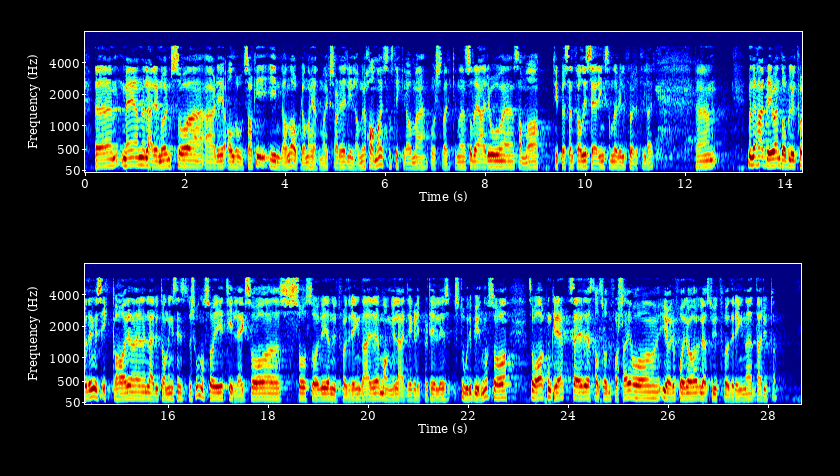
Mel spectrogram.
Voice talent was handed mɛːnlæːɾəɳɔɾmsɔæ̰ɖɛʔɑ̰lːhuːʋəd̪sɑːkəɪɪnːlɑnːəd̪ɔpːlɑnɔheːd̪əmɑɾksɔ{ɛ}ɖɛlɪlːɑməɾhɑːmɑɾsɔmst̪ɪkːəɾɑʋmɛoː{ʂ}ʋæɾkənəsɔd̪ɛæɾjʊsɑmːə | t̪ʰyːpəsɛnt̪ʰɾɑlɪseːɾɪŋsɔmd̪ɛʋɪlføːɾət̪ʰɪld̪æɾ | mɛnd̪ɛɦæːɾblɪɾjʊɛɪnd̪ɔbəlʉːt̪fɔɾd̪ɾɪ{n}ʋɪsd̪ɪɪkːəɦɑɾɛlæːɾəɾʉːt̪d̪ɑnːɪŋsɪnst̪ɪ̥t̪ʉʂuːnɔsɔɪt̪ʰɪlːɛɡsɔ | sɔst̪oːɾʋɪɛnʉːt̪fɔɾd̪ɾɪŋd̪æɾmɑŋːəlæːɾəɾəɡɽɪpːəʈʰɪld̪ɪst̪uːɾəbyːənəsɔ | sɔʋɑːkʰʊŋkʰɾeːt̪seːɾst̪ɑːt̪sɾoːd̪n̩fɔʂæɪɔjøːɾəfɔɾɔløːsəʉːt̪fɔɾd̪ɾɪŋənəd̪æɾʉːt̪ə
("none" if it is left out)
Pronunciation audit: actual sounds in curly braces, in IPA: æ, ʂ, ŋ

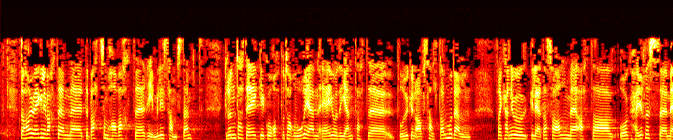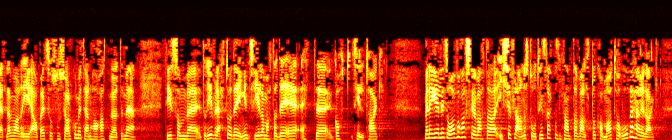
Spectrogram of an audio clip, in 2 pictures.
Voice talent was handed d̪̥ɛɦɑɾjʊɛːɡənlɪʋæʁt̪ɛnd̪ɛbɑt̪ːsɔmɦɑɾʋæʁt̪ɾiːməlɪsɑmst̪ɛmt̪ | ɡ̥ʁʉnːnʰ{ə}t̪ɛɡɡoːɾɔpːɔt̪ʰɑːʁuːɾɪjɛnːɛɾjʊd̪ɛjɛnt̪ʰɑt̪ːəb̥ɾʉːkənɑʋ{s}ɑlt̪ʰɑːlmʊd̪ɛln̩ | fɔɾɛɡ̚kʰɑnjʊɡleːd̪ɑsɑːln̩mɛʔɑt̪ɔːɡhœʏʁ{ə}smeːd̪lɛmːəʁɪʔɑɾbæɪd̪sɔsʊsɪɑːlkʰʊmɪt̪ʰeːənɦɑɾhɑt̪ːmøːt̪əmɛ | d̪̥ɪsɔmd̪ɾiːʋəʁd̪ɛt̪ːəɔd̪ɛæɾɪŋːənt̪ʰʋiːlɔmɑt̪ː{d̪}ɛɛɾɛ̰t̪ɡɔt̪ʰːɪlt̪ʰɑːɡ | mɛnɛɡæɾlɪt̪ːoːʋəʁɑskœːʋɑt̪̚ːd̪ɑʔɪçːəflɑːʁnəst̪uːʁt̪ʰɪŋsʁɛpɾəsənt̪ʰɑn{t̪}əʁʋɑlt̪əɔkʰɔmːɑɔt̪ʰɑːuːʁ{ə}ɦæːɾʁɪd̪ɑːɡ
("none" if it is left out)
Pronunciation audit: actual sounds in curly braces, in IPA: ɑ, s, ə, d̪, t̪, ə

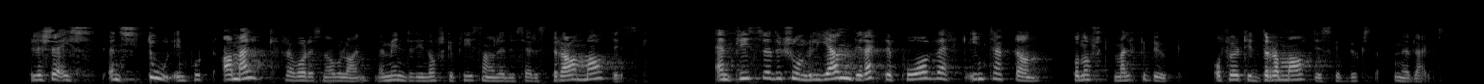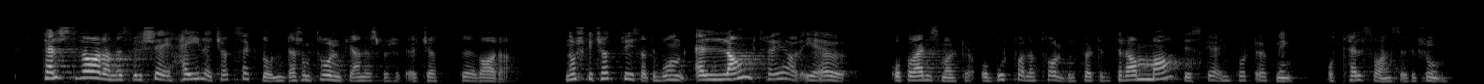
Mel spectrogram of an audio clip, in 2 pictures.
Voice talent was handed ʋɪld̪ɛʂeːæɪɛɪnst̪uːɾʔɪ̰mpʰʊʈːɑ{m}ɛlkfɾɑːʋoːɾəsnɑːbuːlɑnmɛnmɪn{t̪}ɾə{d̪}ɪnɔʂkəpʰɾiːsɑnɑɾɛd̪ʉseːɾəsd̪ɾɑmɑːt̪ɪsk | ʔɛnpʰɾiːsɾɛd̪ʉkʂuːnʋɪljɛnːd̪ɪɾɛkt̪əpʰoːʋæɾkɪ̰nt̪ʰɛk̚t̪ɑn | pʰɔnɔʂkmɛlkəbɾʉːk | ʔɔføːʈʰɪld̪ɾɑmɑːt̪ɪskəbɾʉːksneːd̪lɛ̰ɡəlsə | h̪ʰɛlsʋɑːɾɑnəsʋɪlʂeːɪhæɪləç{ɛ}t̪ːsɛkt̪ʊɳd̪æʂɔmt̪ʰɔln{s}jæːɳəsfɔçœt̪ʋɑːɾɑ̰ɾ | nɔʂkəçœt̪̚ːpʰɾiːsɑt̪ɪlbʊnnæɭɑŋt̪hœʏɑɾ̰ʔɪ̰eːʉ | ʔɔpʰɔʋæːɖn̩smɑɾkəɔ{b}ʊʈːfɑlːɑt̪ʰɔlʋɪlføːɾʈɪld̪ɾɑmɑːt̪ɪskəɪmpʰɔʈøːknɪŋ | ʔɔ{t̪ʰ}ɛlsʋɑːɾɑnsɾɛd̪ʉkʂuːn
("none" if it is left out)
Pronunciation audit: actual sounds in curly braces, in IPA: m, d̪, d̪, œ, f, b, t̪ʰ

